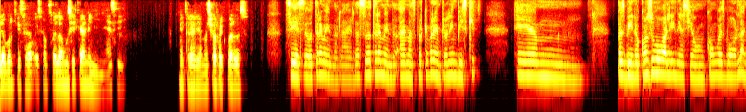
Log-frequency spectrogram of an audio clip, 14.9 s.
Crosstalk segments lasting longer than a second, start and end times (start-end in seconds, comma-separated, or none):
none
